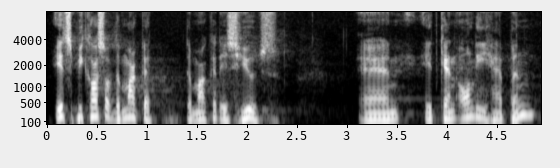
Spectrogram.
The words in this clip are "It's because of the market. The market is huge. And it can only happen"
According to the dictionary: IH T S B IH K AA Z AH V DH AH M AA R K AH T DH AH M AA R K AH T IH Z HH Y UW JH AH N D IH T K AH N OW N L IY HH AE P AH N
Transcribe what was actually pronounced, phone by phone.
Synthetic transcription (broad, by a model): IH T S B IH K AA S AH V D AH M AA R K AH T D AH M AA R K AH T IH S HH Y UW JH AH N IH T K AH N OW N L IY HH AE P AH N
